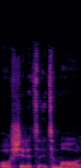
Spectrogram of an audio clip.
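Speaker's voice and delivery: ordinary delivery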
